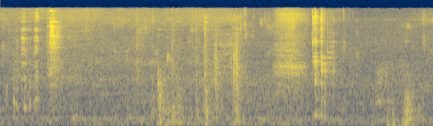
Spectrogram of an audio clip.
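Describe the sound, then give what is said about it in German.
Bowls clatter and clink as they are lifted out of a household kitchen cupboard, with a few sharp knocks and a door sliding, amid a steady hiss; small bowls are being fetched while cooking. “Wo, haben denn, wo hat man denn Schüsseln so in so einem Haushalt?”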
